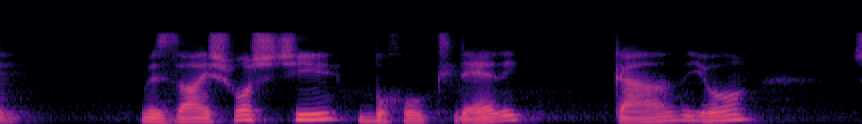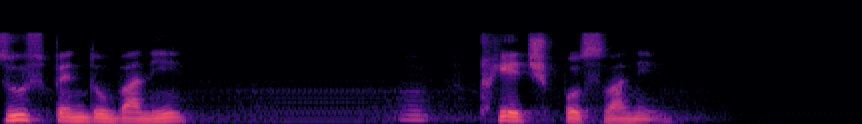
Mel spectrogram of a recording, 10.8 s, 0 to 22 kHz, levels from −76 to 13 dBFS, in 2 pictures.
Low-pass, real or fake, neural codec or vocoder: 7.2 kHz; fake; codec, 16 kHz, about 1 kbps, DyCAST, with the encoder's durations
